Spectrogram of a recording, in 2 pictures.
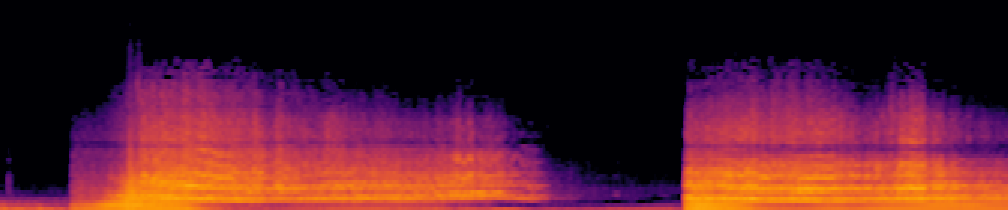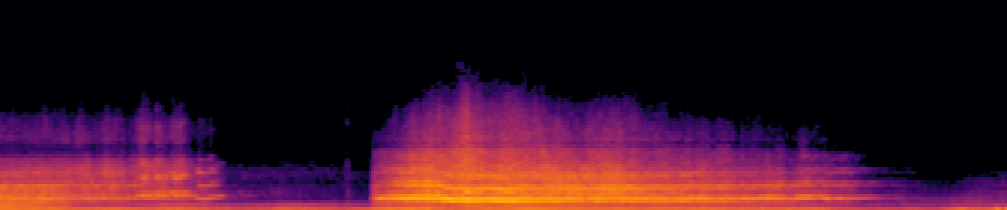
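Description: Car tyres screech as the car slides around a track.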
